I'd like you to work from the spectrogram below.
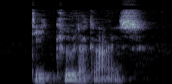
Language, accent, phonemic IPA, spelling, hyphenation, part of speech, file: English, Southern England, /dɪˈkuːlækaɪz/, dekulakize, de‧ku‧lak‧ize, verb, LL-Q1860 (eng)-dekulakize.wav
- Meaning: Usually with reference to the Soviet Union and communist Eastern Europe: to dispossess a kulak (that is, a prosperous peasant) of his or her property and/or rights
